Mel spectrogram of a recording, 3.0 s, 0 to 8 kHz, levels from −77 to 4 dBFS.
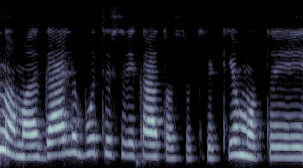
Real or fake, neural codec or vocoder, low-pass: real; none; 7.2 kHz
